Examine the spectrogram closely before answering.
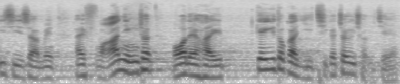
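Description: A man with a fairly high pitch delivers his words at a fairly quick pace. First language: Cantonese. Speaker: church interpreter. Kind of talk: sermon interpretation. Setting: church.

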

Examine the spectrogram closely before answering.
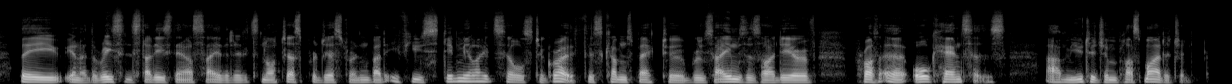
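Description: This voice has a dark, mellow tone and an Australian accent, with fairly even intonation at a moderate pace. The recording is very clean, with a silent background. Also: man, fairly low pitch for a man, dry, close sound with no echo. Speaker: integrative medicine doctor. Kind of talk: interview. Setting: studio.

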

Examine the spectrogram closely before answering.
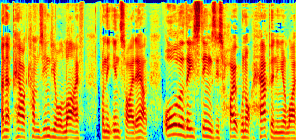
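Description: Pitched fairly high, a man talks at a fairly quick pace in an animated tone with ordinary pitch variation. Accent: Australian. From Australia, Sydney. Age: 30s. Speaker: pastor. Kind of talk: sermon.

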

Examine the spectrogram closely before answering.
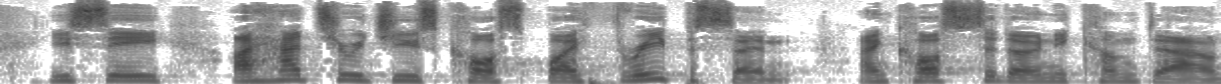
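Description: A man with a British accent speaks in a high pitch with lively intonation and a bright, sharp tone. The recording is very clean and dry, close with no echo, over a silent background. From UK. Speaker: preacher. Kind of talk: sermon. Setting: church.

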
